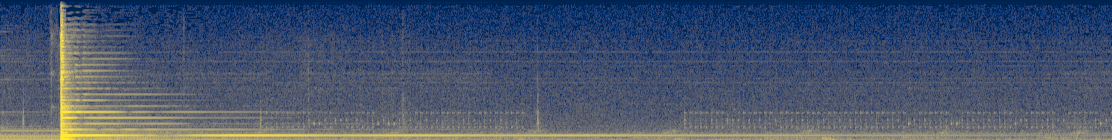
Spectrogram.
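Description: Closing music: a single plucked string note struck about half a second in, ringing out and slowly fading away.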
